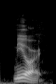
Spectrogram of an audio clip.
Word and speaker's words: Mewhort: I think it's Mewhort. – No. That's in Mewhort. – No. Mewhort. The W is basically silent.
